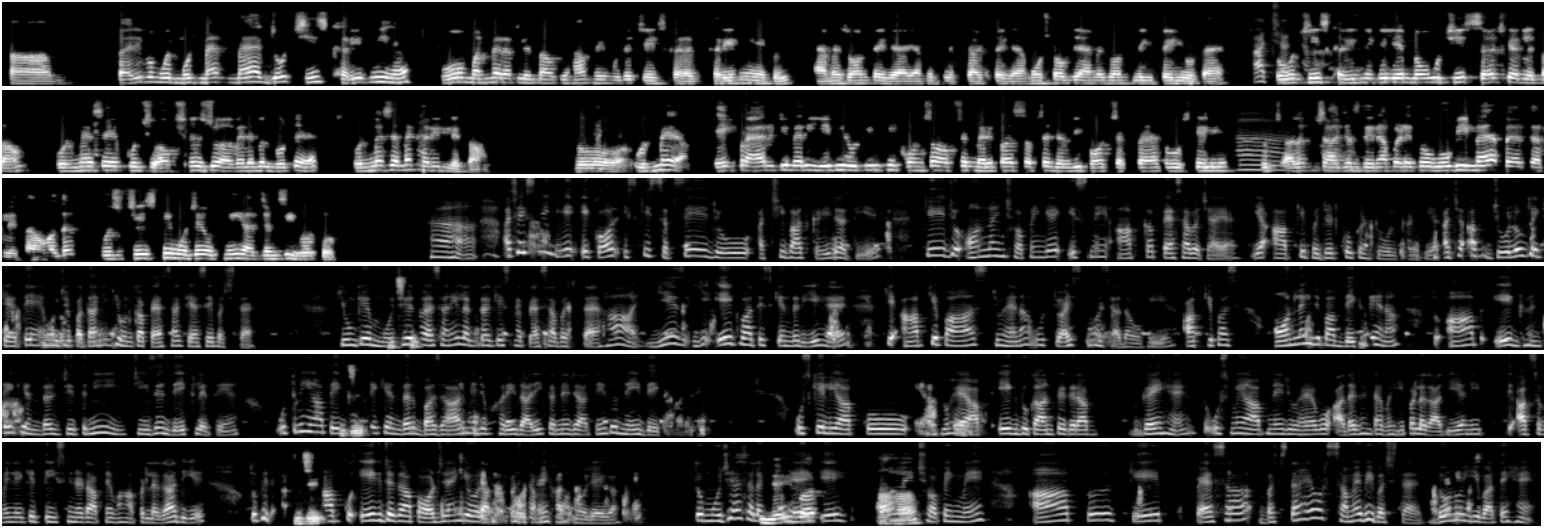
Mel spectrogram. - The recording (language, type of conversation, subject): Hindi, unstructured, क्या आपको लगता है कि ऑनलाइन खरीदारी ने आपकी खरीदारी की आदतों में बदलाव किया है?
- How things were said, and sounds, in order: static; "चीज़" said as "चेंज"; in English: "मोस्ट ऑफ़ दी"; in English: "सर्च"; in English: "ऑप्शंस"; in English: "अवेलेबल"; in English: "प्रायोरिटी"; in English: "ऑप्शन"; in English: "चार्जर्स"; in English: "बेयर"; in English: "अर्जेन्सी"; in English: "ऑनलाइन शॉपिंग"; in English: "कंट्रोल"; in English: "चॉइस"; in English: "ऑनलाइन शॉपिंग"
